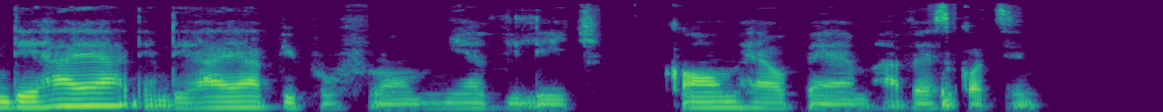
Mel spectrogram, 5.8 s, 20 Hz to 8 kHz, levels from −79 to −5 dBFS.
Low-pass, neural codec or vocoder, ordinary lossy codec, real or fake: 7.2 kHz; none; AAC, 48 kbps; real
